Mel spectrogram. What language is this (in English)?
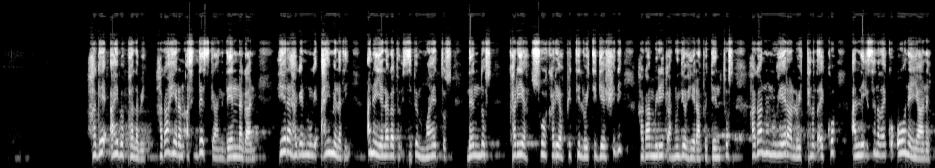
Wolaytta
